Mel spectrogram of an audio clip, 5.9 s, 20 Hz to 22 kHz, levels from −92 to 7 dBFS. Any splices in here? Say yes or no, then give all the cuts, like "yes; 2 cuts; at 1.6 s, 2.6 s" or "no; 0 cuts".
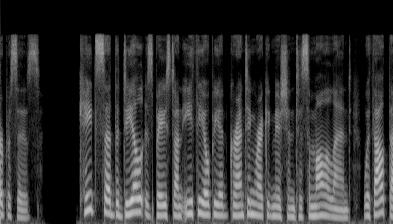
yes; 1 cut; at 1.0 s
